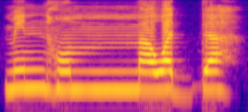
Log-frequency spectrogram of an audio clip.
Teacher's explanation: کلمت مودہ میں دال پہ تشدید ہے تو ہمیں 2 حرف کے برابر دال کو پڑھنا ہے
